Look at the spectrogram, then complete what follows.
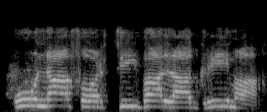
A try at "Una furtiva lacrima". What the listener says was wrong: Una U. The second one is a U, non O. Furtiva. So if you think una furtiva lacrima, just put some air in your voice.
